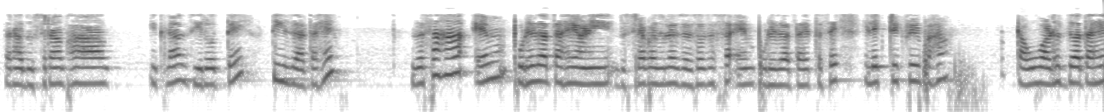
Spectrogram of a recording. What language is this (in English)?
Marathi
